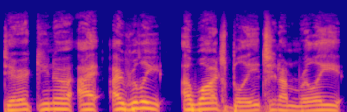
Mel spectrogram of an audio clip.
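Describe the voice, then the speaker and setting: A man's voice: a little high, a little mellow, no echo, clean studio sound, natural voice. A man putting on a mopey emo teenage boy. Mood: brooding. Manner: mopey, halting, full of "like". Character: moody emo teenage boy, brooding and self-pitying.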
